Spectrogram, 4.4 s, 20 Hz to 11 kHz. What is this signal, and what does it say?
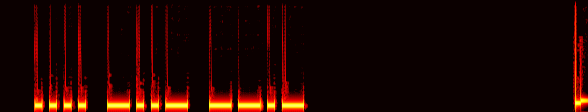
Morse code, heard as a keyed tone, about 22 wpm, 700 Hz. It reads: HXQ
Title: USA Call Sign Postfixes - 3 Letters 22wpm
